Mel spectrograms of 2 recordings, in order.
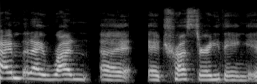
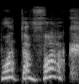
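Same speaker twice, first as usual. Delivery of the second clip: retold yell; 6 semitones higher than usual. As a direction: imitate your own startled outburst, half-hearted in volume. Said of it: "times when I yelled".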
